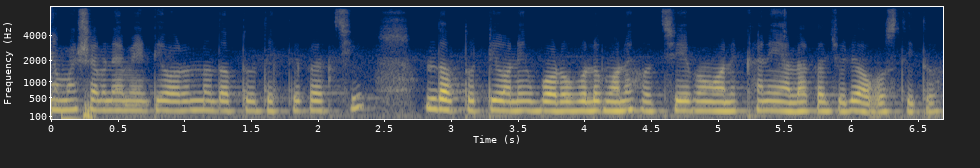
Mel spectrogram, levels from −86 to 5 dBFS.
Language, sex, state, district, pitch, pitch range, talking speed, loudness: Bengali, female, Jharkhand, Sahebganj, 205 Hz, 200-210 Hz, 180 wpm, -18 LUFS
